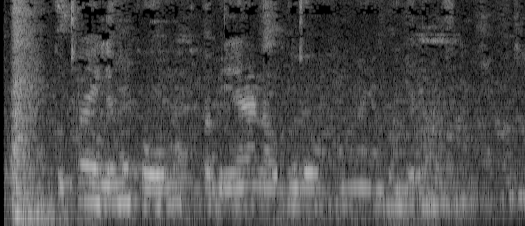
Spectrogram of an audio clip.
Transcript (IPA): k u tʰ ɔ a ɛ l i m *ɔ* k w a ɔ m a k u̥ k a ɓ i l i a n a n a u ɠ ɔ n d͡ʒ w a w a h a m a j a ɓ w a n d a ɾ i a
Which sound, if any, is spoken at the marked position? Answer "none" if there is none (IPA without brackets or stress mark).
u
